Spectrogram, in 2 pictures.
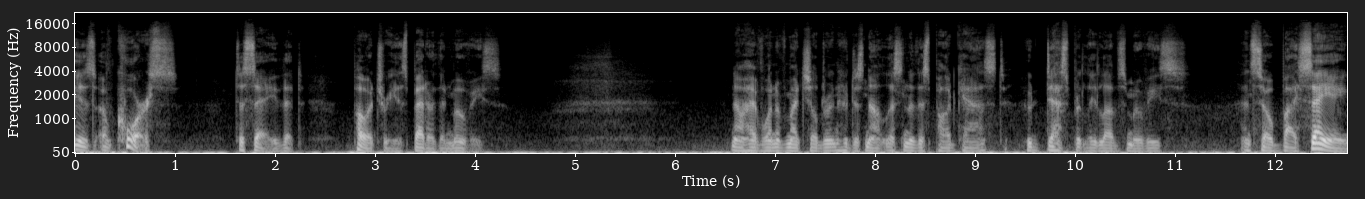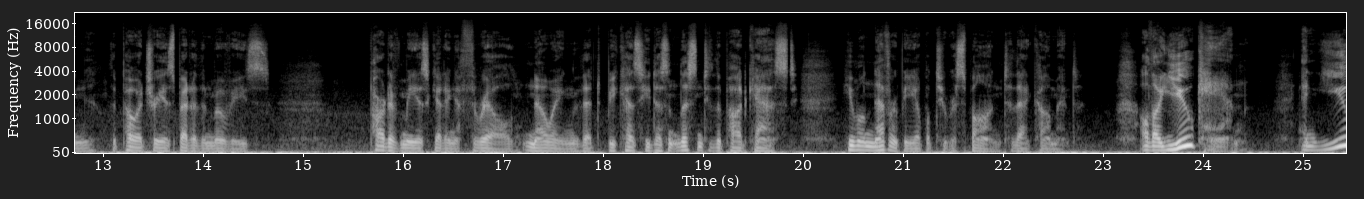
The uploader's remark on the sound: Recorded in a tiny little canyon that I never learned the name for, but it was peaceful and quiet.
